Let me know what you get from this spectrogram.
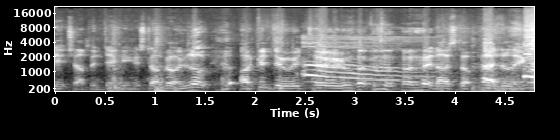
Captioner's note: laughs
